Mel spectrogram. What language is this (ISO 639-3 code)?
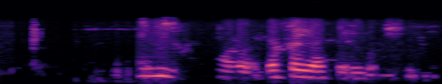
mar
